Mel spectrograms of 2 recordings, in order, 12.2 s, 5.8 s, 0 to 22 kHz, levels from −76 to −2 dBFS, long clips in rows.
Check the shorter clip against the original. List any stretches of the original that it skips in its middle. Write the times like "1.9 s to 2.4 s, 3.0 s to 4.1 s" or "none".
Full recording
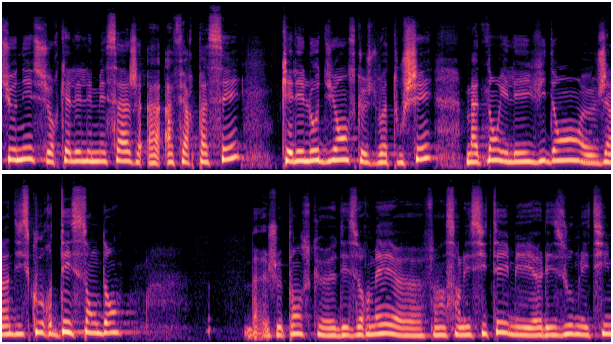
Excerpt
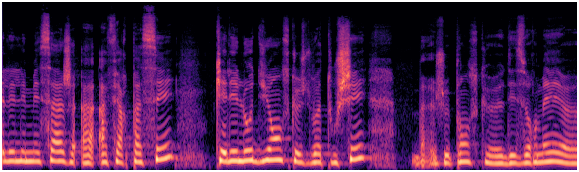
4.6 s to 8.4 s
